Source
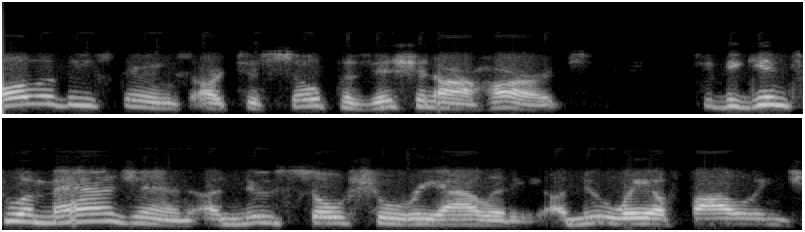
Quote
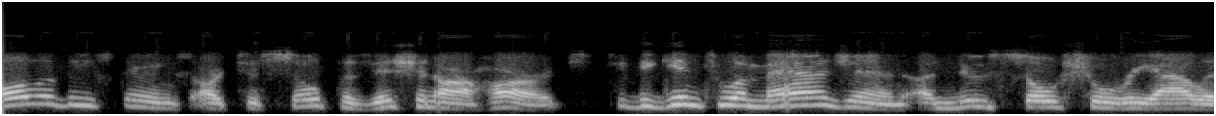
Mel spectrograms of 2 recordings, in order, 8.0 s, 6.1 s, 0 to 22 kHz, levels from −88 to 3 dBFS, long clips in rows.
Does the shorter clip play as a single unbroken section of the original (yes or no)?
no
